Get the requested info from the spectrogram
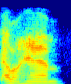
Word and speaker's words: Elohim: All right, he says, the first time the word God was used in the Bible was taken from the word Elohim, pronounced Elohim, and is the plural of Eloah and means gods, but specifically used in the plural, Genesis 1:1.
